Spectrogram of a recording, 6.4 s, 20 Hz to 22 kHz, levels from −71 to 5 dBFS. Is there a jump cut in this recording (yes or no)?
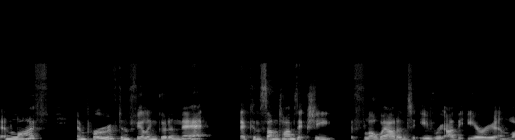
no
